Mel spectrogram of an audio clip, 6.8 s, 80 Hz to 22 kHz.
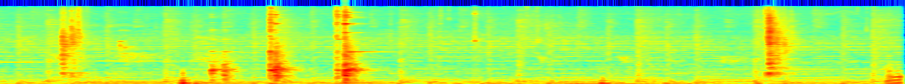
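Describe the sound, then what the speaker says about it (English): Two eggs for a chocolate mud pie filling cracked against a bowl, a few sharp clinks and taps spread irregularly over several seconds, close and clear with no talk. "So you crack 2 eggs"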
